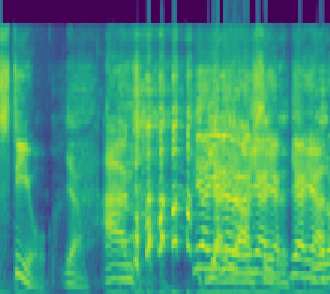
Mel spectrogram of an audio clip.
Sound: laughs

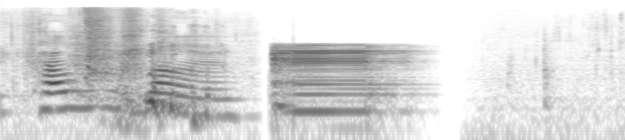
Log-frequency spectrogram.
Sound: chuckles; buzzer

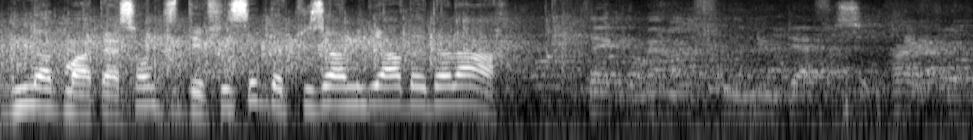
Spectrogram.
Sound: applause

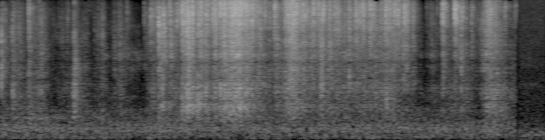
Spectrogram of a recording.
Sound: rocks crumbling

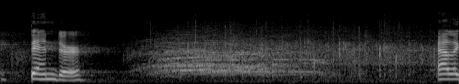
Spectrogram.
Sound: applause

